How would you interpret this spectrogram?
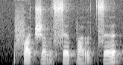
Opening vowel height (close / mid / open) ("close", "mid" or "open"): open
